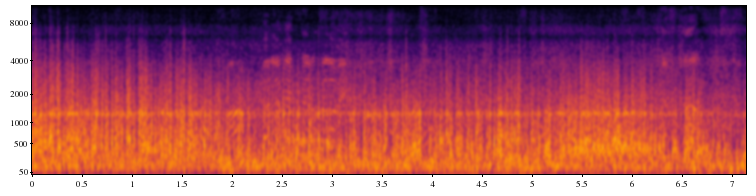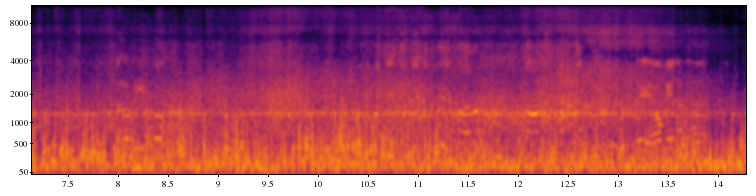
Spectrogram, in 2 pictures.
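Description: Wind buffeting the phone's microphone in a loud, steady rumble, with car traffic on the road behind.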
